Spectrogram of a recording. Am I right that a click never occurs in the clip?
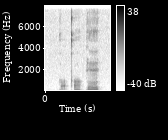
yes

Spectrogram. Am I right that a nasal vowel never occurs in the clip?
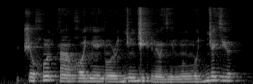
no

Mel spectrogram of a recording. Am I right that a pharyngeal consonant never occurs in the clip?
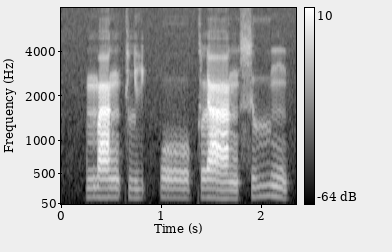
yes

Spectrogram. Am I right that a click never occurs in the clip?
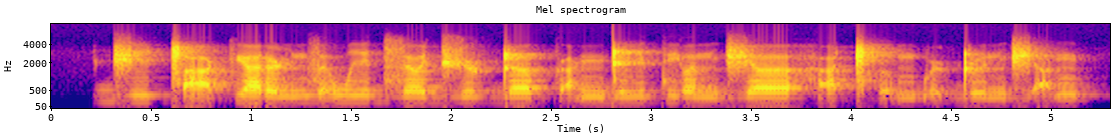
no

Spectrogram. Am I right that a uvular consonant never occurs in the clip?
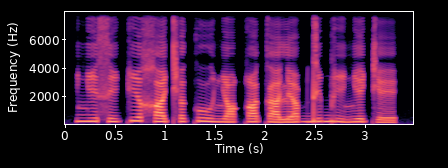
no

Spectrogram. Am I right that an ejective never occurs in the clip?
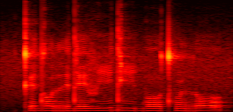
no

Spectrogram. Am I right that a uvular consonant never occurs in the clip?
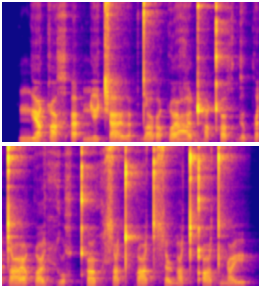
no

